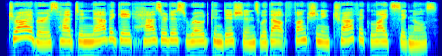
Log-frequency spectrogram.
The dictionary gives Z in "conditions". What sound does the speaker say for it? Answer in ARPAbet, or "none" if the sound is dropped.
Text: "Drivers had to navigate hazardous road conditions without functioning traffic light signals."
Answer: Z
